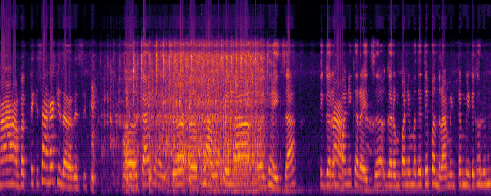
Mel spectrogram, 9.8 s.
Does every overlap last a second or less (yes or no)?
yes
